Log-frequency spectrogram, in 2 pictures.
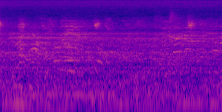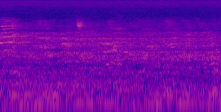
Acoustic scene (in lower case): residential area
